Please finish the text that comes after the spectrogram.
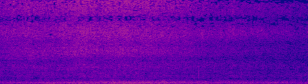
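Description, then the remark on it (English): Steady Lake Michigan waves wash up onto the shore in the evening, a continuous rushing surge with wind noise buffeting the microphone. No voices are heard. “I like this because the water comes in a little hard and she kind of has to scramble away from it.”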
